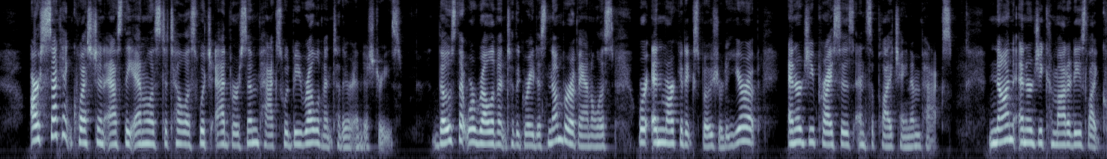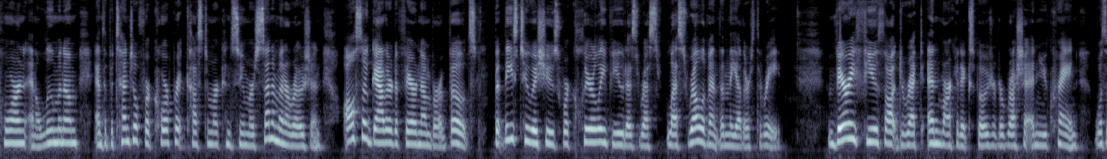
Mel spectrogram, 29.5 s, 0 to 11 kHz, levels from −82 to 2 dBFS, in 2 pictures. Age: 30-49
